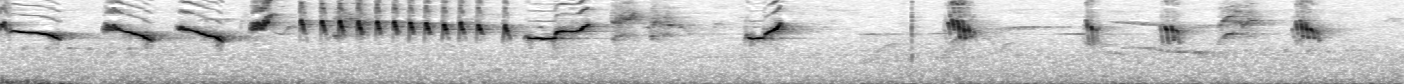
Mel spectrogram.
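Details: Training master song of a white-rumped shama: descending whistled slurs, a quick buzzy roll, then scattered loud whistled upsweeps and clear notes.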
